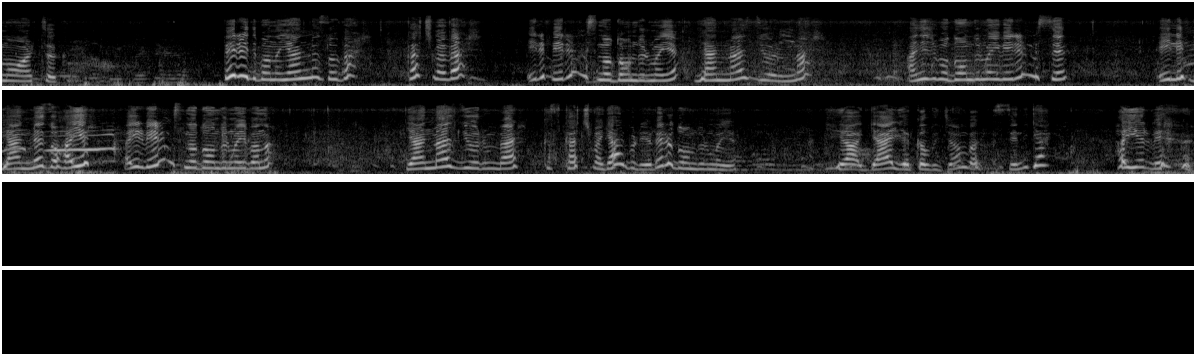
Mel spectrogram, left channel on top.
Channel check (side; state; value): right; silent; digital silence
